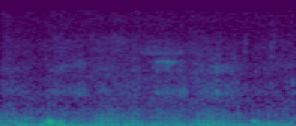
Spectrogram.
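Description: Domestic cat purring faintly and steadily, close to the microphone, with a soft bump about half a second in.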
